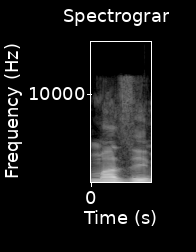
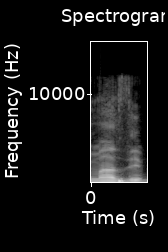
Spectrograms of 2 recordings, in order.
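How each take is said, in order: No difference in how they are said.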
